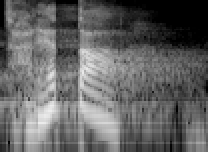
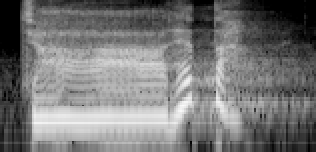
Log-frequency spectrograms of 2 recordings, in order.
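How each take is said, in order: First: It sounds like genuine, pleased praise. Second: The first syllable is drawn out, sounding exasperated.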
